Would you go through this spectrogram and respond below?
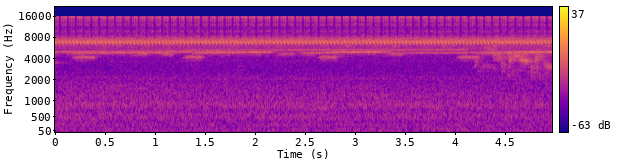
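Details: A Sasakiri katydid calling with a continuous, even, shrill high buzz at a constant pitch, accompanied by softer intermittent lower chirps that grow busier near the end, against steady hiss.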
